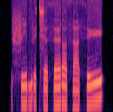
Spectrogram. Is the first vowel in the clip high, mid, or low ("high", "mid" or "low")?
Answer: high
